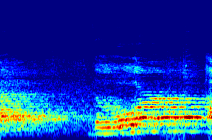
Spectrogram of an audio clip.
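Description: Speech only: a man talking, with a long drawn-out vowel in the second half.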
